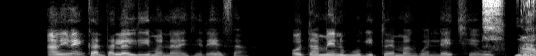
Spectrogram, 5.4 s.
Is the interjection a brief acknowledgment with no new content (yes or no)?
no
